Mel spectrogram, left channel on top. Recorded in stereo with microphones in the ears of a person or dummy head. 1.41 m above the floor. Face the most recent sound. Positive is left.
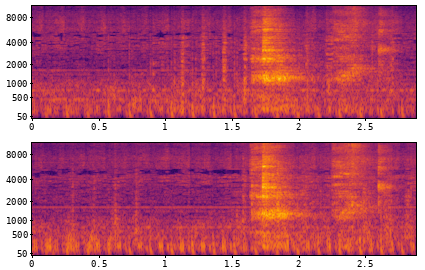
turn(degrees=-20)  # may be behind; listen again after turning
